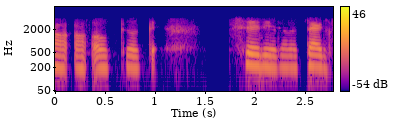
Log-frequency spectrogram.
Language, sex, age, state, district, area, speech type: Malayalam, female, 18-30, Kerala, Kasaragod, rural, conversation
